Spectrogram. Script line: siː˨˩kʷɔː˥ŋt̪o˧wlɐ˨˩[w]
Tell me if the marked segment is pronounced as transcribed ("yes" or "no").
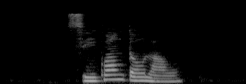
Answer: yes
